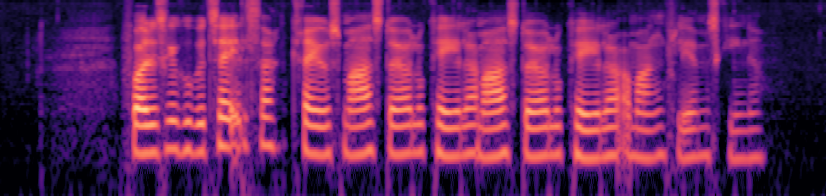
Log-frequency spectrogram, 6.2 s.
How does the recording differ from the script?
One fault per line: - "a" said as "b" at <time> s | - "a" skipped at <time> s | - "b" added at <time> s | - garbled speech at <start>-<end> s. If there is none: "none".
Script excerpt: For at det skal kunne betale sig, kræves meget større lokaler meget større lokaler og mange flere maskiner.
none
